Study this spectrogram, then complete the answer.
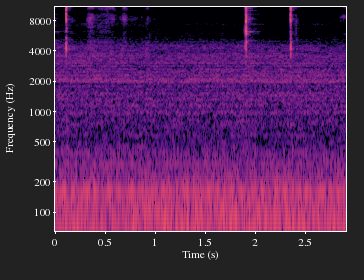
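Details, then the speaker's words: Free electric scooter, controller reconnected and switched on: a few sharp crisp clicks over a low rumble as the relay pulls in normally, yet no battery voltage reaches the motor positive. "clicking together which means we are supposed to have battery voltage at the motors positive which we don't"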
